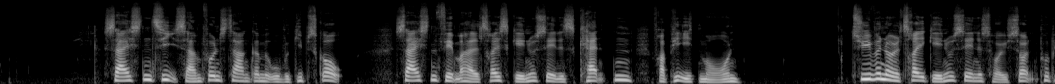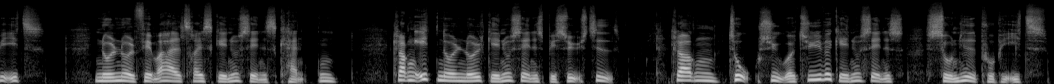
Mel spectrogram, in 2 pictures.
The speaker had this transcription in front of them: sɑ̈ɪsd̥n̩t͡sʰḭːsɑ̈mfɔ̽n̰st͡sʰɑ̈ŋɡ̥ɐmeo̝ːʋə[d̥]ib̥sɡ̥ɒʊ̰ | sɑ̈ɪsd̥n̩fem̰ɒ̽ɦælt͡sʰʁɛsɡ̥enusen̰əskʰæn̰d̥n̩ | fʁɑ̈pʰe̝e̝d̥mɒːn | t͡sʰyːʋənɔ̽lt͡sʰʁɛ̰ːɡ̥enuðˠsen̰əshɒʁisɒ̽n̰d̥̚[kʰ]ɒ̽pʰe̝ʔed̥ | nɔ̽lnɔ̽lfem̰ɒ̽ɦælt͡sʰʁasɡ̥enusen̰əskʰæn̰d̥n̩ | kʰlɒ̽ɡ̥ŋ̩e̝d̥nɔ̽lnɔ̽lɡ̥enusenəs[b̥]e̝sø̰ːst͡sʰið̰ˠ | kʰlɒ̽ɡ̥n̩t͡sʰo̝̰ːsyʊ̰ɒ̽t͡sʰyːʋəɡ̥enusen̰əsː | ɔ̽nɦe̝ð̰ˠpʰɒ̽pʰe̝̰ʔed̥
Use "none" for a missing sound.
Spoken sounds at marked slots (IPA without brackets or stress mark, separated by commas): ɡ̥, pʰ, b̥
